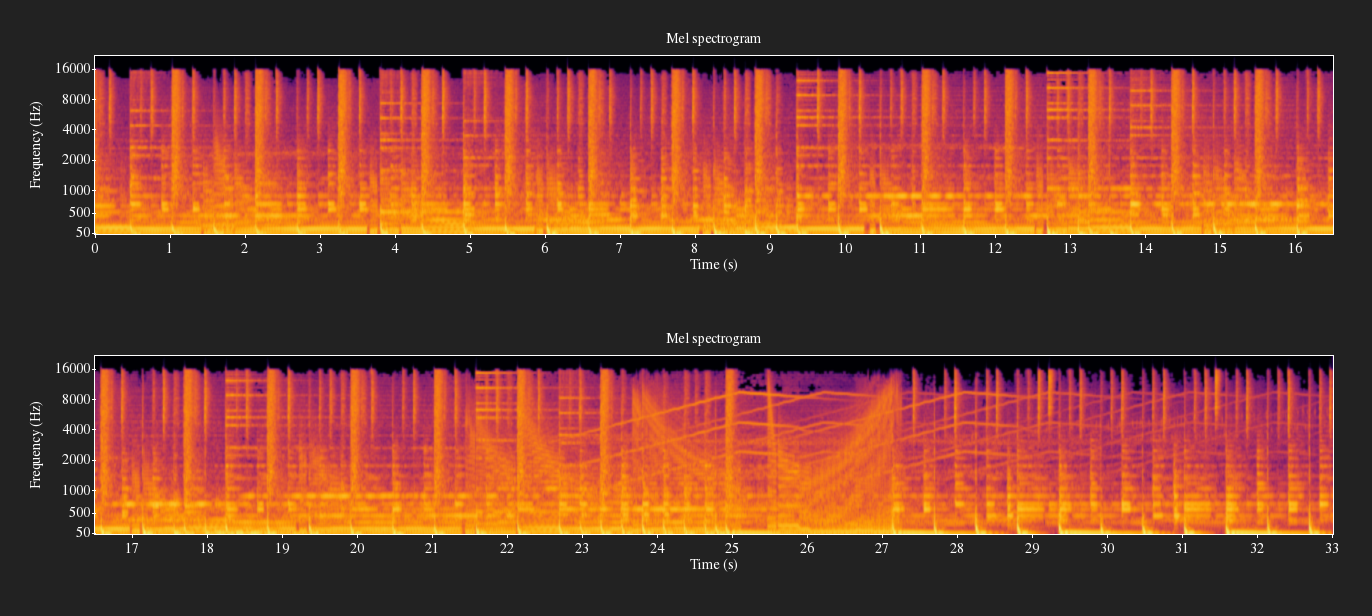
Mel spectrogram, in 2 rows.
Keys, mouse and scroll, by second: 2.2-2.6 scroll up 1, 2.6 g, 4.8-5.6 middle drag, 5.6 scroll down 2, 7.0-9.8 drag, 9.8-10.4 scroll down 1, 10.4-11.1 scroll up 1, 11.1 g, 13.7-16.8 middle drag, 18.1-19.2 scroll down 1, 19.2 shift+d, 24.7 shift+r, 25.6 scroll up 1, 25.9 scroll down 2, 26.1-28.1 middle drag, 28.1-28.5 scroll down 3, 28.5-29.0 scroll up 3, 29.0-32.0 middle drag, 32.4 click.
